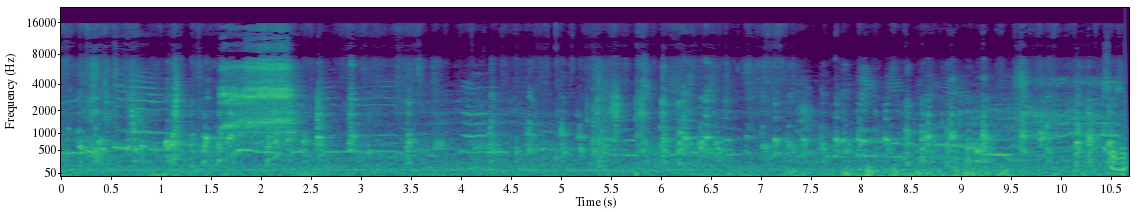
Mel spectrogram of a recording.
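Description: Buff bantam chickens feeding on vegetables in a backyard colony, giving steady clucks and soft calls throughout amid scattered pecking and shuffling noises, with a brief louder call near the start.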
